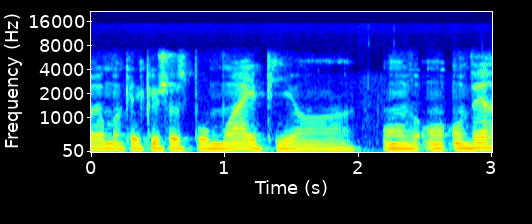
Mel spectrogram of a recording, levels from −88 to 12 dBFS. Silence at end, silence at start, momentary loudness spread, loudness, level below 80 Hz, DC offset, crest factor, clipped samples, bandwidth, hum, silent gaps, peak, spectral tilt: 0 s; 0 s; 5 LU; -24 LUFS; -52 dBFS; under 0.1%; 14 dB; under 0.1%; 7.2 kHz; none; none; -10 dBFS; -7 dB/octave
